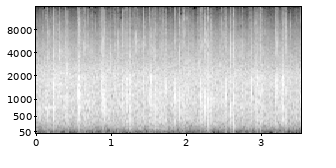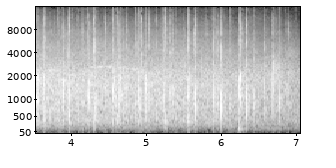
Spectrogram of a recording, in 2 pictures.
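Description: A full crowd of graduates and guests at a winter commencement claps together, the sustained, evenly textured applause filling the hall without a break for about seven seconds.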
